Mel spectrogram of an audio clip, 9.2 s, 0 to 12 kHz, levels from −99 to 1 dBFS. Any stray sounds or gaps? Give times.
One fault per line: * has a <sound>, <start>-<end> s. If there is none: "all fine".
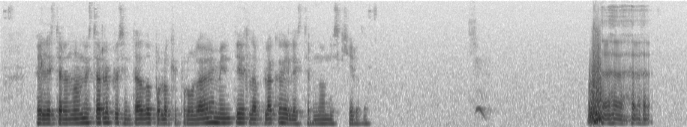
* has a sneeze, 6.2-6.7 s
* has a laugh, 7.8-8.7 s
